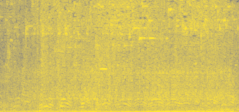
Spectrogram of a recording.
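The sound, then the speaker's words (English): A forklift truck smashes through a warehouse wall, a loud crash at the start followed by a continuous harsh, noisy clatter of debris and engine. “Pryor drives a forklift truck through the warehouse wall and scoops up Barb's bike.”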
